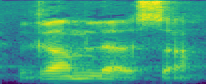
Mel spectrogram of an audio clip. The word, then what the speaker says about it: Ramlösa: how we're supposed to pronounce the bottle water ramlosa and let me be very clear since I live in ramlosa that it is supposed to be pronounced ramlosa nothing else and I can also tell you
